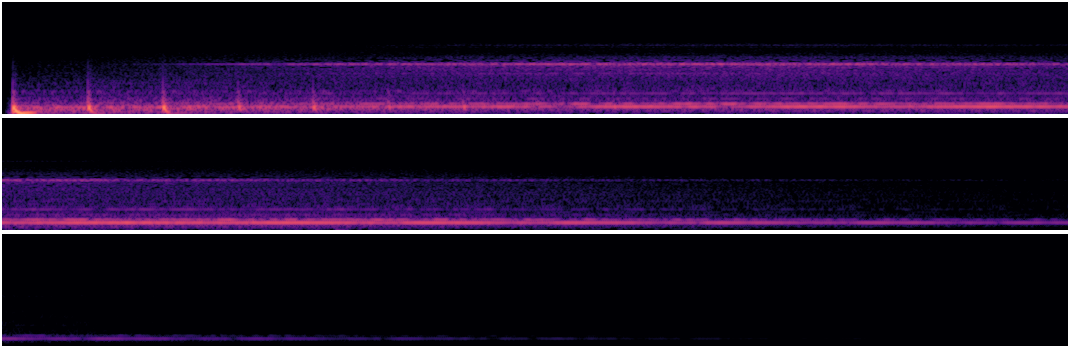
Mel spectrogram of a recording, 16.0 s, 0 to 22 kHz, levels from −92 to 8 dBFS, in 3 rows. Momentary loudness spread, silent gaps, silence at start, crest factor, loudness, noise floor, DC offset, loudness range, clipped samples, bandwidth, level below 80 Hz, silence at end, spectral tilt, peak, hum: 15 LU; none; 0.05 s; 26 dB; -38 LUFS; under -90 dBFS; under 0.1%; 16 LU; under 0.1%; 4.7 kHz; -44 dBFS; 5.35 s; -9.5 dB/octave; -12 dBFS; none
